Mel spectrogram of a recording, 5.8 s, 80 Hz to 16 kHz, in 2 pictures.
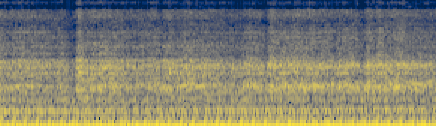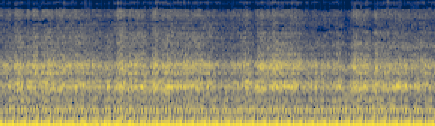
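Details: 2021 Ford F-150 PowerBoost on a cold start, running with a constant low hum and a rough, gritty grinding or cavitating noise at steady speed; source not pinned down.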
